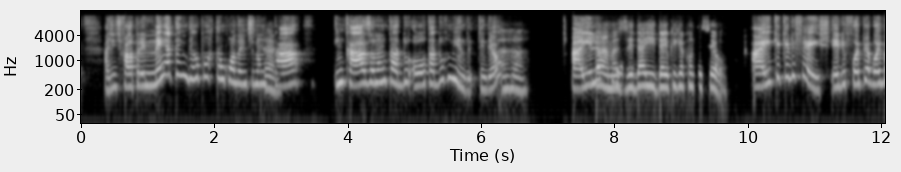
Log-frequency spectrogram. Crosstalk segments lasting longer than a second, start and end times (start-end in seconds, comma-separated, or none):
none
